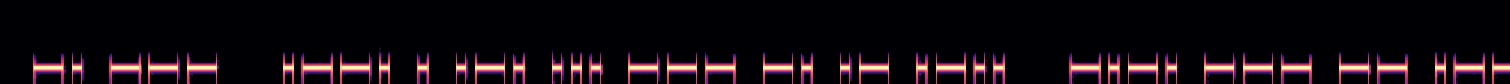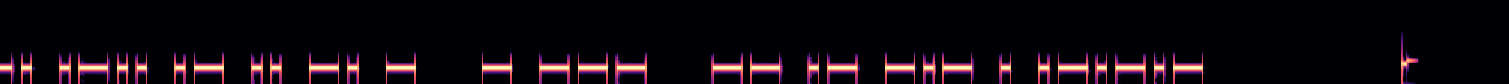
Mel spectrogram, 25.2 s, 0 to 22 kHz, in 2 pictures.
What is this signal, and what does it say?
Morse code, heard as a keyed tone, about 15 wpm, 700 Hz. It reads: NO PERSONAL COMPLAINT TO MAKE.
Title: Sentences from Top 1400 Words 15wpm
